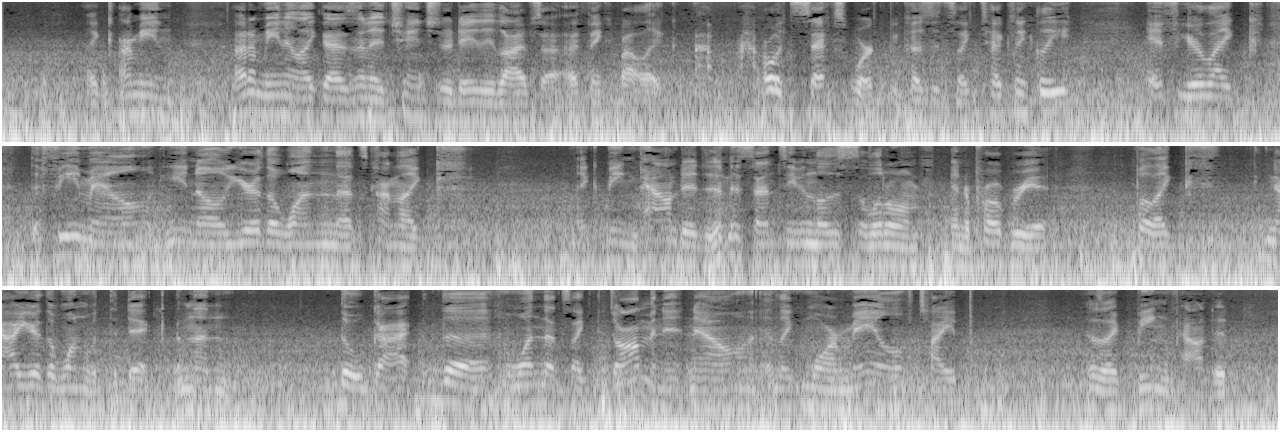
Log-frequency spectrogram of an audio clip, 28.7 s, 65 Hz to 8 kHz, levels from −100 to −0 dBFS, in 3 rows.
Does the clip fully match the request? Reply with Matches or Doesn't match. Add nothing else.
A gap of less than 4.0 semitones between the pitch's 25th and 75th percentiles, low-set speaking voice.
Matches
